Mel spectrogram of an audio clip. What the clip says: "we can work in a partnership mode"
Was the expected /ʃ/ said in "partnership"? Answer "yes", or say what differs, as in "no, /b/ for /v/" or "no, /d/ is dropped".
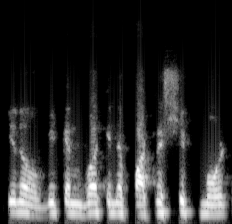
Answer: yes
